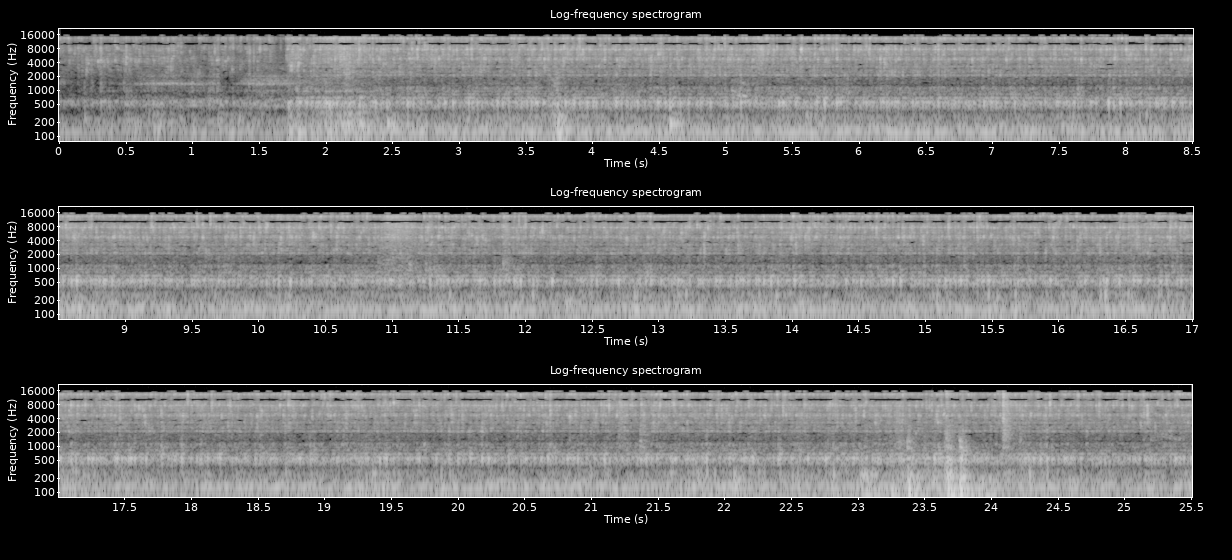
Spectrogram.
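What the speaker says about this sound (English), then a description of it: "I gotta fill up my water bottle." Tap water runs steadily into a water bottle at a sink, a constant close hiss and splash that starts abruptly and continues for the whole stretch, with a brief louder clunk near the end and no talking.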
